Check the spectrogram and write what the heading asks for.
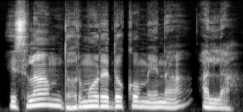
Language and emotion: Santali, neutral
